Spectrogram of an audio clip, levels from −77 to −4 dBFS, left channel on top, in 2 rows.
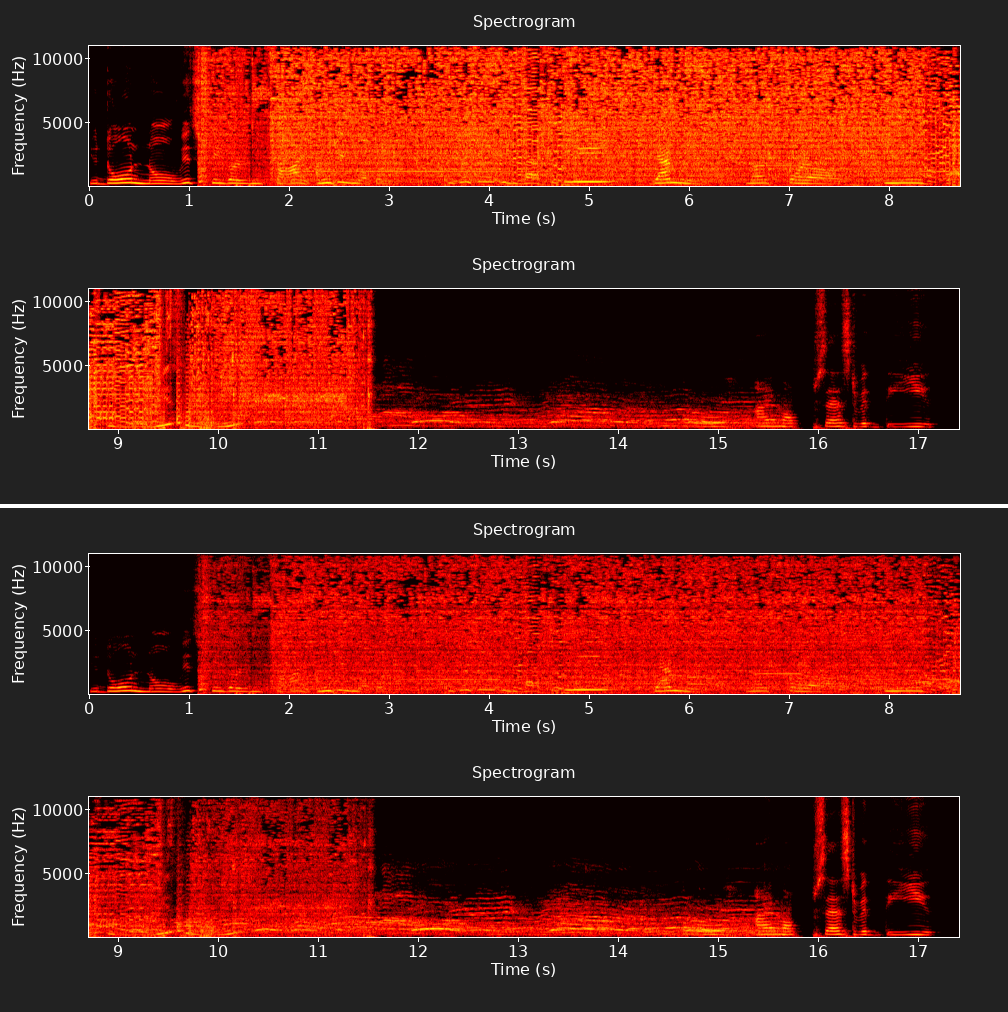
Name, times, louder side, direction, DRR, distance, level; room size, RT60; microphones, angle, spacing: voice 1, 0.0-5.3 5.6-6.2 6.6-7.5 7.9-10.3, left 5 dB, 50° left, 0.3 m, -32 dB
sound 1, 1.1-11.5, left 9 dB, 90° left, 0.7 m, -27 dB
Wind instrument woodwind instrument, 1.9-5.0 5.4-6.1 6.6-8.8, left 6 dB, 15° left, 0.7 m, -43 dB
sound 2, 4.4-15.7, right 4 dB, 60° right, 0.6 m, -37 dB
voice 2, 14.6-17.1, right 4 dB, 25° right, 0.7 m, -35 dB
3.4 x 2.5 x 2.6 m
head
